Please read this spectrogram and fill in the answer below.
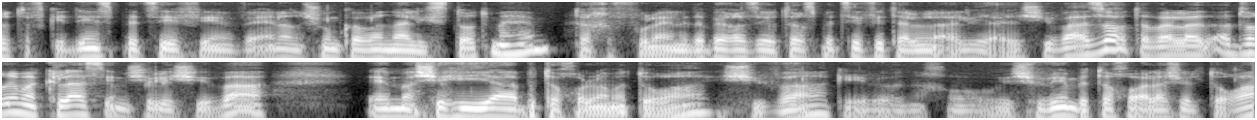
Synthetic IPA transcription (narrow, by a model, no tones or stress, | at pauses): ut̪afkid̪imspet͡sifḭmveḛnlanuʃumkavanalist̪o̞t̪meɦe̞mt̪eχefṵla̰jned̪abe̞ʁalzejo̞t̪e̞ʁspe̞t͡sifitala̰la̰jḛʃivaːzo̞t̪avalaad̪vaʁimhaklasimʃeljeʃḭva | emaʃeɦijabet̪o̞χo̞̰la̰mat̪o̞̰ʁa̰jeʃivakiiluanaχnujo̰ʃivimbet̪o̞χoa̰laʃe̞lt̪o̞̰ʁa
